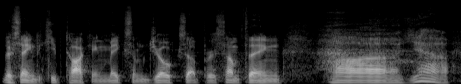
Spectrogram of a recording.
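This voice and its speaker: A man's voice: low voice, fairly even intonation, unhurried. A middle-aged man co-hosting a live studio show in casual chat, joking and laughing often. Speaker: co-host.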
